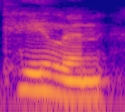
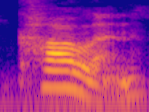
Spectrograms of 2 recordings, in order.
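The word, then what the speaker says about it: Kahlan: her name is pronounced Kaylin, but for the longest time when I first read the series, I pronounced it Kalin, because that's how it's spelled.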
